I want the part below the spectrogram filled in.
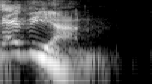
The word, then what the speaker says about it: Evian: It's Evian.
